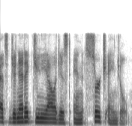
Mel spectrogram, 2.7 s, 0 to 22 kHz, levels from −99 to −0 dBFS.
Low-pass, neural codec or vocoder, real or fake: 7.2 kHz; none; real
